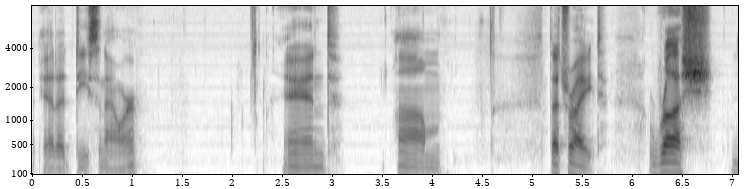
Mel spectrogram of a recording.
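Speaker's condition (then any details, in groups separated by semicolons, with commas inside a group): No condition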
